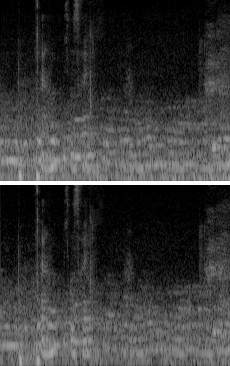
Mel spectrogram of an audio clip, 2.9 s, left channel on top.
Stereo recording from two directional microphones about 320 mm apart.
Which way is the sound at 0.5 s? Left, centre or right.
Centre.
